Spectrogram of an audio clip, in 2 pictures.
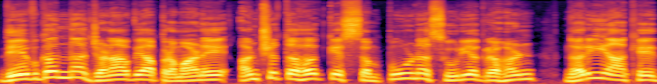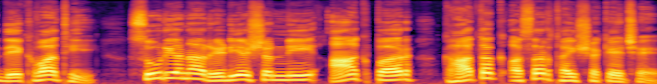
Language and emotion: Gujarati, neutral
